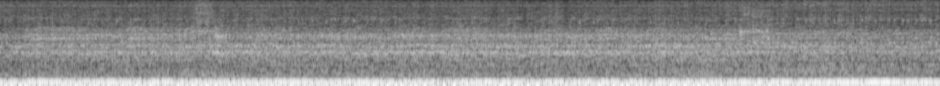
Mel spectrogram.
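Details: Fox Body Mustang: deep, even rumble at a constant speed with no chirp, slip or tapping; a smooth, healthy warm idle, though the oversized pulleys make the alternator charge poorly.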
